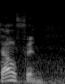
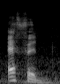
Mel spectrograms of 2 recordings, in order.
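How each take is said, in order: First: It is said like English 'elf in'. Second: It is said like 'effin', without the L. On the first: The speaker does not know the Welsh word. The speaker calls it wrong. "who didn't know, would would say it's Elfin" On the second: This is how the Welsh word is really said. The speaker calls it right. "but it's actually pronounced Effin"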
